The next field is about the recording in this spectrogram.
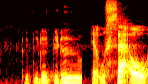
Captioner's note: humming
